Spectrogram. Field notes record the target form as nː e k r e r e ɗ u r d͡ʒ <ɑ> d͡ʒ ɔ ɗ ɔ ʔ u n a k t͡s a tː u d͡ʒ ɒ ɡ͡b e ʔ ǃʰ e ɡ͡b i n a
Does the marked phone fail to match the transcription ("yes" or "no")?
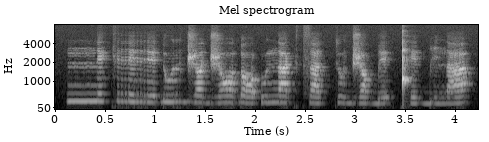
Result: yes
